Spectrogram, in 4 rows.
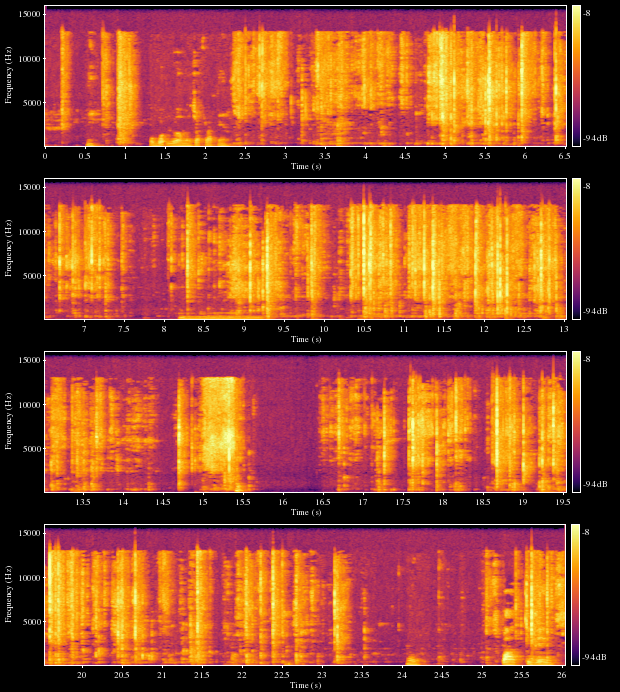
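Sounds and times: wrapping paper tearing and crinkling: 0.7 - 1.3, 2.3 - 15.6, 16.5 - 23.5, 25.1 - 26.0.

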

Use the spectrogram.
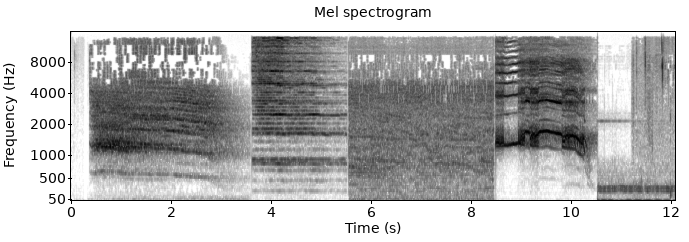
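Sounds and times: high sustained tones sinking in pitch: 10.5 - 12.0.

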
